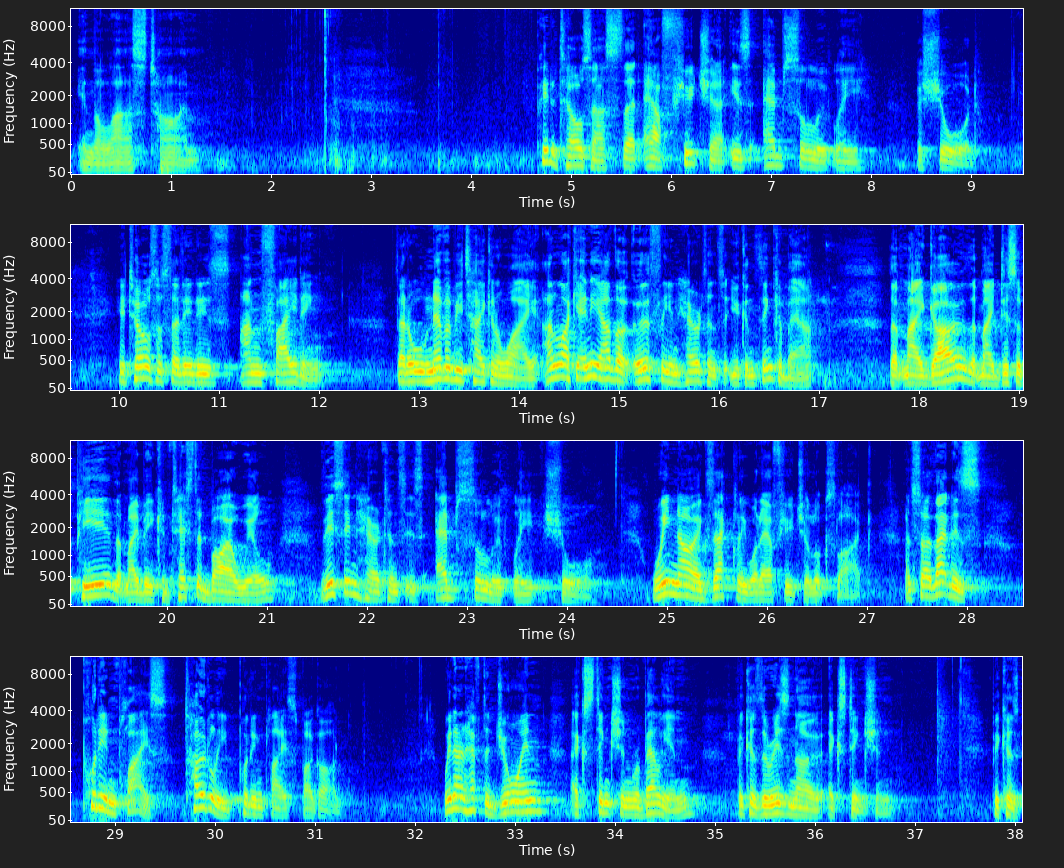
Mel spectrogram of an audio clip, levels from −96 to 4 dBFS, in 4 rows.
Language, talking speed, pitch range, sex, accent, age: English, 140 wpm, 105-145 Hz, male, Australian, 50-69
